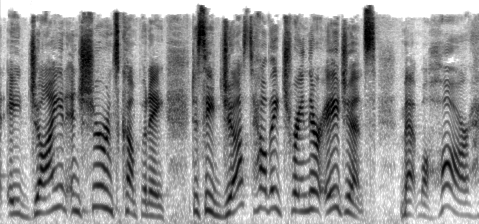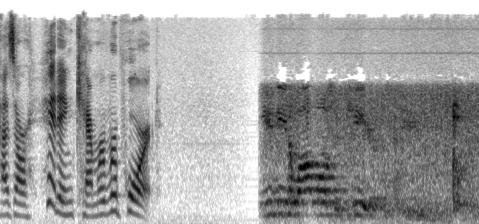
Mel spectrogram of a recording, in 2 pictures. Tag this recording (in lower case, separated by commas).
speech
